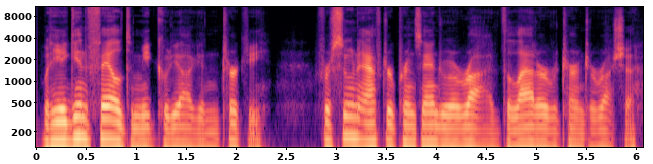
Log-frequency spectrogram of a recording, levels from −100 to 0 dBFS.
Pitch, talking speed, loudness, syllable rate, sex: 115 Hz, 200 wpm, -18 LUFS, 6.2 syllables/s, male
